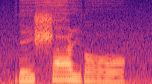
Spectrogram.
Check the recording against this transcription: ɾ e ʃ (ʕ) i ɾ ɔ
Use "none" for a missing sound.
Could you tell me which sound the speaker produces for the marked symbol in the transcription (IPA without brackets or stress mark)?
ʕ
